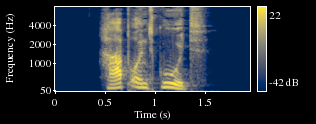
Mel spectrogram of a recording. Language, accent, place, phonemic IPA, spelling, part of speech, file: German, Germany, Berlin, /ˈhaːp ʊnt ˈɡuːt/, Hab und Gut, noun, De-Hab und Gut.ogg
- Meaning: belongings, possessions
